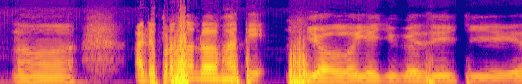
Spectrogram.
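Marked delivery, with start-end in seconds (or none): 2.3-3.9 mock-shy, flattered murmur to oneself; acted bashfulness. Praised convert feeling secretly flattered, hammed-up bashfulness. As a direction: play coy at being praised. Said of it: "sambil malu-malu gitu kan".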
